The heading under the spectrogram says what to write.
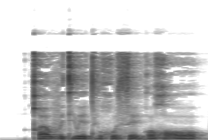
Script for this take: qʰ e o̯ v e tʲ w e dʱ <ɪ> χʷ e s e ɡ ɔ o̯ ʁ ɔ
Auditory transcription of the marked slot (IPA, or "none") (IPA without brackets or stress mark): ɪ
